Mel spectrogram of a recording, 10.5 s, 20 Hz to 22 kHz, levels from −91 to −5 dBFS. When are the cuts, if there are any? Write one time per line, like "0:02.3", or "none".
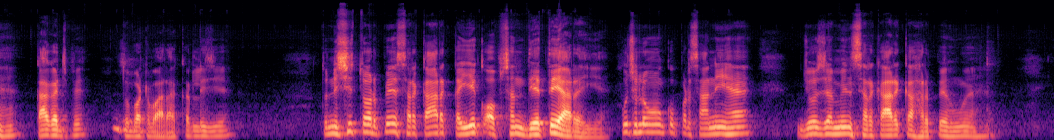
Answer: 0:06.1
